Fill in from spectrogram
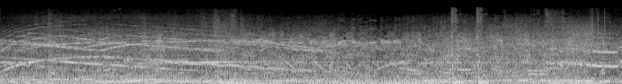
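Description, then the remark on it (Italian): A flying Hummer with a warp engine, disguised as a seven-seat Ford minivan, roars in and skids to a stop, tires screeching in long sweeping squeals over a heavy engine rumble. Loud throughout, with no talking. “Fino a quando, a bordo di un Hammer volante, munito di motore a curvatura e brillantemente travestito da polmino della Ford 7 posti, arriva eh.”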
